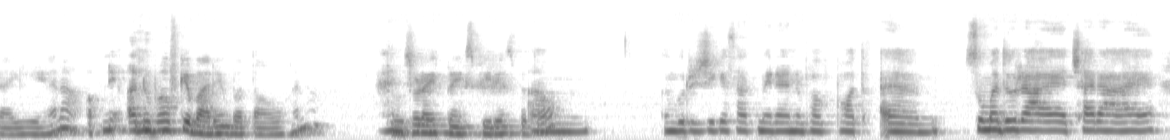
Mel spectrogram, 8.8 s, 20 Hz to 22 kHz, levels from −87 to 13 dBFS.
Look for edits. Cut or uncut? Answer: uncut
